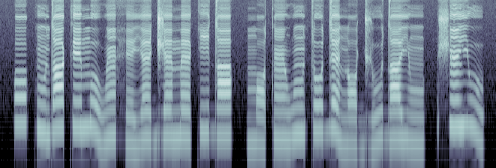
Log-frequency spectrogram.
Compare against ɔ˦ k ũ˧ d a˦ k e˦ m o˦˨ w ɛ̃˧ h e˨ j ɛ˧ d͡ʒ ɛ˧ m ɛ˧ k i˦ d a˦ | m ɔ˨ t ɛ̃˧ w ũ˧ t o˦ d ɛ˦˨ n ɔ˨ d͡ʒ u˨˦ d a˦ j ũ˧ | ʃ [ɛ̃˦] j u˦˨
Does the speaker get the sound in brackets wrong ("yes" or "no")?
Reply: no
